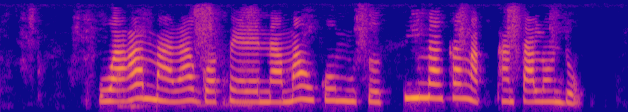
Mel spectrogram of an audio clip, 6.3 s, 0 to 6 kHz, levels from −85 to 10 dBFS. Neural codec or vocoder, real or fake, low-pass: none; real; 5.4 kHz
